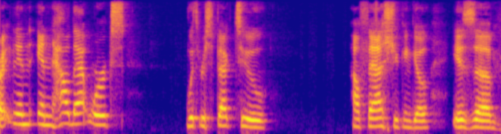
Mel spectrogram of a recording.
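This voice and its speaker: Higher-pitched man explaining ideas casually. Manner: explanatory, thinking aloud. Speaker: podcast co-host. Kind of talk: casual discussion of speculative science for fiction.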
